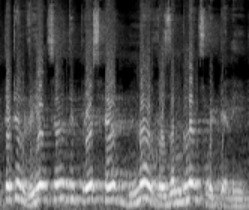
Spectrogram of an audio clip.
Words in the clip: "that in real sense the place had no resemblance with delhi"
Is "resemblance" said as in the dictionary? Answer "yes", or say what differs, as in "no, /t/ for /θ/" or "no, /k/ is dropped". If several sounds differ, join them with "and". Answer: yes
